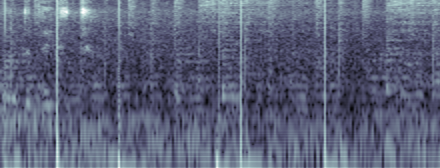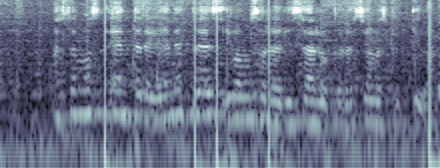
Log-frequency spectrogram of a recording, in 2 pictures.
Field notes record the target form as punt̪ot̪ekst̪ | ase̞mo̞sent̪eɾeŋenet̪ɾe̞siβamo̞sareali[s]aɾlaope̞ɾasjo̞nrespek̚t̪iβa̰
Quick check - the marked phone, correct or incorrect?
correct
